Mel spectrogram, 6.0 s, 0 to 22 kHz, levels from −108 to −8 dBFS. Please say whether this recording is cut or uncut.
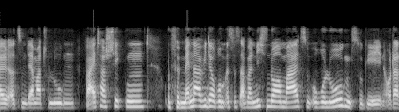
cut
